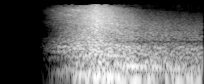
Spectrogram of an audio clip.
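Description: Logo-reveal sound effect: a whoosh that swells in after about half a second and peaks around a second in, over a deep rumble that then slowly fades away.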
